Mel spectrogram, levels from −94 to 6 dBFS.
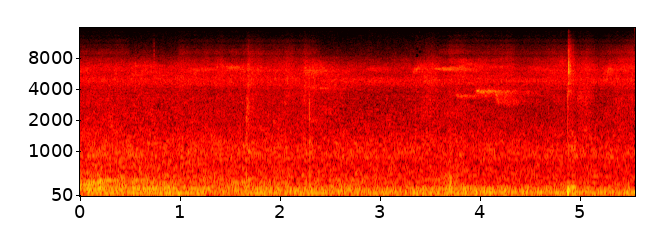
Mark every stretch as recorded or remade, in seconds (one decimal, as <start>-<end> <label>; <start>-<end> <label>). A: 0.0-0.5 remade; 0.5-1.0 recorded; 1.0-2.4 remade; 2.4-3.6 recorded; 3.6-5.6 remade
